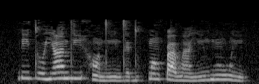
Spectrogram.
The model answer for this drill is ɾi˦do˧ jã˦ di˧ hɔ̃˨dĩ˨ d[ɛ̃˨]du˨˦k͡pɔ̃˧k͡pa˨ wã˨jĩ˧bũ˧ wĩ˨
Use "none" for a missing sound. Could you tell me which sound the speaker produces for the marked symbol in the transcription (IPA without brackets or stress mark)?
ɛ˨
